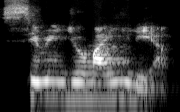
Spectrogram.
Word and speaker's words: syringomyelia: It's syringomyelia. Okay, syringomyelia.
